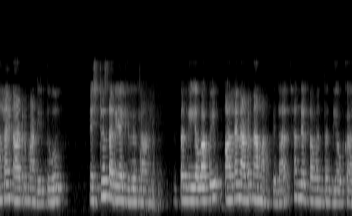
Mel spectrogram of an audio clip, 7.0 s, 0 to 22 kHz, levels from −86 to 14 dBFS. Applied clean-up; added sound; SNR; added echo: neural mask model DeepFilterNet 3.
